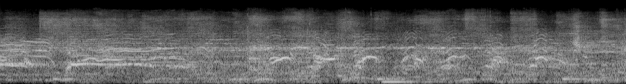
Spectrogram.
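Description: A troupe of yosakoi dancers shouting calls together over their dance music, many voices rising and falling at once.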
